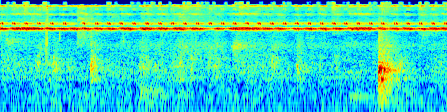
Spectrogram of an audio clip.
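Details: Night-time crickets heard through rain: a shrill, evenly beating trill holds constant, with a few louder raindrop splashes and gentle patter underneath.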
